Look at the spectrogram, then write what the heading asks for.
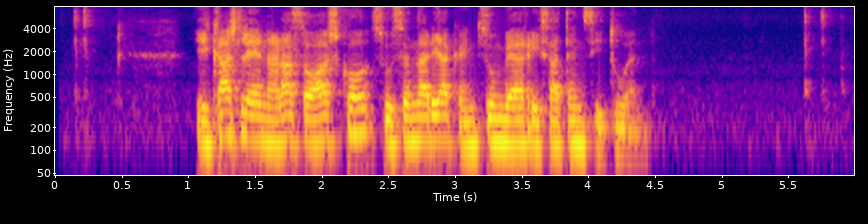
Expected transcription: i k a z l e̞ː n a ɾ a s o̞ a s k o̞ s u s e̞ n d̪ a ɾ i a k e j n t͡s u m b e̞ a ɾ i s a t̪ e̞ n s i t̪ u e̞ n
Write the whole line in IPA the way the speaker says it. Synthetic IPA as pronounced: i k a z l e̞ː n a ɾ a s o̞ a s k o̞ s u s e̞ n d̪ a ɾ i a k e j n t͡s u m b e̞ a r i s a t̪ e̞ n s i t̪ u e̞ n

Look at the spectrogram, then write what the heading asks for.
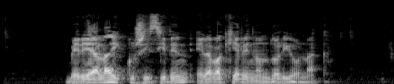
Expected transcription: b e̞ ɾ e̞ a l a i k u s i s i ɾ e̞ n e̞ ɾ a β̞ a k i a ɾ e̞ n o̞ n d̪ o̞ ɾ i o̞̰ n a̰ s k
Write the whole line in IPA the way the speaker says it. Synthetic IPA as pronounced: b e̞ ɾ e̞ a l a i k u s i s i ɾ e̞ n e̞ ɾ a β̞ a k i a ɾ e̞ n o̞ n d̪ o̞ ɾ i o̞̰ n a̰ k

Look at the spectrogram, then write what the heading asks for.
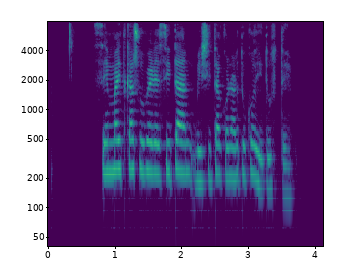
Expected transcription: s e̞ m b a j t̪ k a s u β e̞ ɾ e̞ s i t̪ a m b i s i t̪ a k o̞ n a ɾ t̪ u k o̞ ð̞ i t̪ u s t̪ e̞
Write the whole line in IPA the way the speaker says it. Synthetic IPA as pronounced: s e̞ m b a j t̪ k a s u β e̞ ɾ e̞ s i t̪ a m b i s i t̪ a k o̞ n a ɾ t̪ u k o̞ ð̞ i t̪ u s t̪ e̞

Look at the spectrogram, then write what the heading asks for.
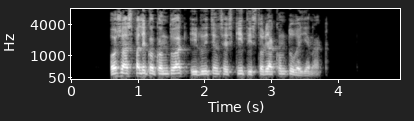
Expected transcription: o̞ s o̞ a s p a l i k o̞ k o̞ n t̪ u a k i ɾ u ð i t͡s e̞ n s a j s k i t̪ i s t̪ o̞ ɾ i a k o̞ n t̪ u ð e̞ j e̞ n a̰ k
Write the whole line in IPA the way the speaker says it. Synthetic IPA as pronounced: o̞ s o̞ a s p a l i k o̞ k o̞ n t̪ u a k i ɾ u ð i t͡s e̞ n s a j s k i t̪ i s t̪ o̞ ɾ i a k o̞ n t̪ u ɣ e̞ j e̞ n a̰ k

